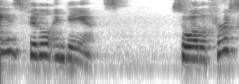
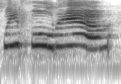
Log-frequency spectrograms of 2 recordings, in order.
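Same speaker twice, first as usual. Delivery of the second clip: gleeful; 13 semitones higher, 7 dB louder than usual. Acted. Pigs gloat.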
